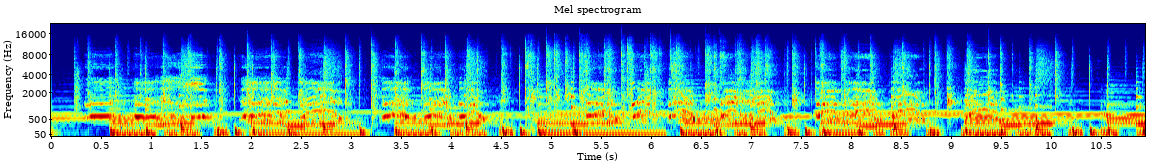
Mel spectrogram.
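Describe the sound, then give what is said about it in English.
A voice imitates a seal's barking with repeated, rhythmic bark-like calls over a loud, steady musical accompaniment with a strong low bass. “They like to swim and clap their fins and talk to you like this.”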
